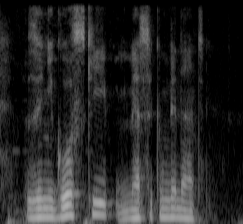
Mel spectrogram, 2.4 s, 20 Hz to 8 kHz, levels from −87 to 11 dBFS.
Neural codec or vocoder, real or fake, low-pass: codec, 16 kHz, 2 kbps, FunCodec, trained on Chinese and English, 25 frames a second; fake; 7.2 kHz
